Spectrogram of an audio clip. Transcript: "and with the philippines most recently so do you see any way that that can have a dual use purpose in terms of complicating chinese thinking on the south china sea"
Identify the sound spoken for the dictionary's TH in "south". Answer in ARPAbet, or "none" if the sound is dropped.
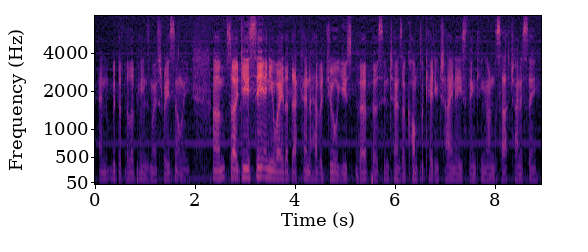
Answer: TH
